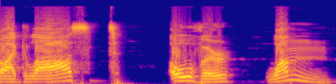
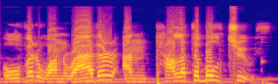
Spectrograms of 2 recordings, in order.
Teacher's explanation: It's glass, glassed, glass, glassed. The last sound is s. So when I add an ed, the ed altogether are pronounced as a t sound.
